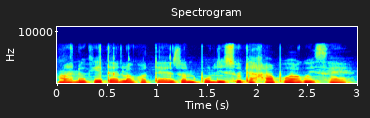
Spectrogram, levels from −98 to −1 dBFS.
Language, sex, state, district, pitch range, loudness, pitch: Assamese, female, Assam, Kamrup Metropolitan, 230-245 Hz, -15 LUFS, 240 Hz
